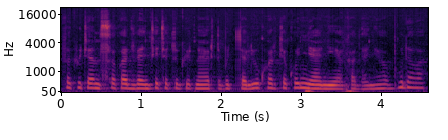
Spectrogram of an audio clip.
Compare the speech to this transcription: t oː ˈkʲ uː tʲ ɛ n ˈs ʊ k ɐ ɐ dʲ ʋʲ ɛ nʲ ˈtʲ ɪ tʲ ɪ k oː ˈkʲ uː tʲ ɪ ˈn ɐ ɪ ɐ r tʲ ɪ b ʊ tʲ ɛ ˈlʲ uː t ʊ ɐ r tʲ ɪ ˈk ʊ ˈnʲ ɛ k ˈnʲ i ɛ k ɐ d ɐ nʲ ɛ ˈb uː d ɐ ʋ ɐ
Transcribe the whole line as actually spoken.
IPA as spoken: t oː ˈkʲ uː tʲ ɛ n ˈs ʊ k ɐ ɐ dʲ ʋʲ ɛ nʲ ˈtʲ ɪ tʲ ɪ t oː ˈkʲ uː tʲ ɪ ˈn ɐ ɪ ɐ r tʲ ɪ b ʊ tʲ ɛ ˈlʲ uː k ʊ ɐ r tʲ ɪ ˈk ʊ ˈnʲ ɛ ˈnʲ i ɛ k ɐ d ɐ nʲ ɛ ˈb uː d ɐ ʋ ɐ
